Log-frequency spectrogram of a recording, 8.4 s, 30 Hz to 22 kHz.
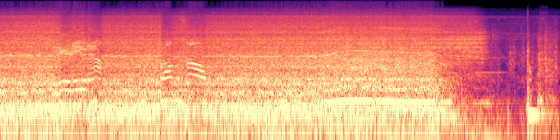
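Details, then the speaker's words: GMC Yukon V8 that had been running on seven cylinders, after replacing the number 2 coil pack: a steady, even idle with a smooth low rumble and no skip. "okay guys he's gonna Crank It Up and I'm gonna unplug it and see if we cure the skip problem here the motor is uh looping along here"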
